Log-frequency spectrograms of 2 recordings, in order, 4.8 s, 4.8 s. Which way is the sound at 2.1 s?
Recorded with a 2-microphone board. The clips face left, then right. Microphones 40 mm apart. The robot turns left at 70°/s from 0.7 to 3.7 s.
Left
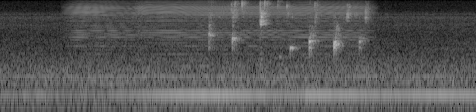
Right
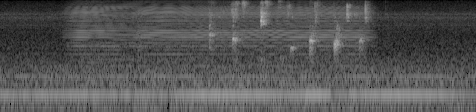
50° left (ahead or behind).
